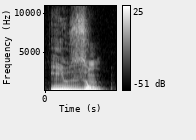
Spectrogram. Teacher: Now notice that with il, elle, we've added a little Z sound, didn't we? Ils ont. And that's because on starts with a vowel.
